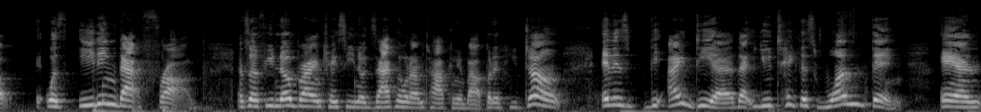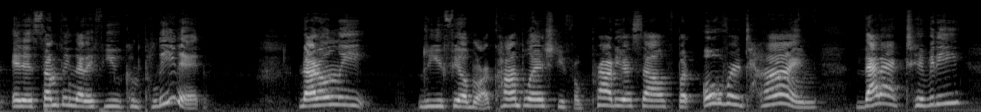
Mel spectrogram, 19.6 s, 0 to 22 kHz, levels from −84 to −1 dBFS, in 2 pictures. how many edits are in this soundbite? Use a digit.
1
